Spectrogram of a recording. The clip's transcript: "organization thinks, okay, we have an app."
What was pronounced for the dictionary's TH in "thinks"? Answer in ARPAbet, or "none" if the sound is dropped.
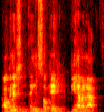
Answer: T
